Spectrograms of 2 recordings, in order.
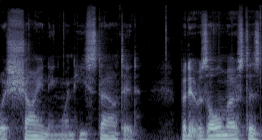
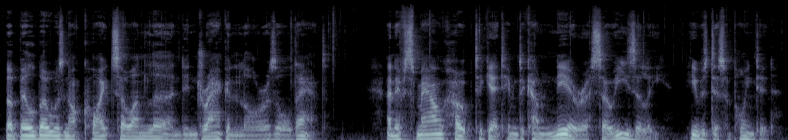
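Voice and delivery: ordinary delivery

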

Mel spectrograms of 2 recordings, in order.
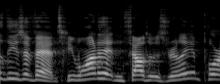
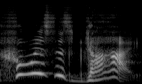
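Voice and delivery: slow, higher-pitched mock bafflement; puzzled thought; 5 semitones higher, slower than usual. Disciples privately wondering about the man on shore, puzzled. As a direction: draw it out, doubting the stranger. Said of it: "thinking to themselves".

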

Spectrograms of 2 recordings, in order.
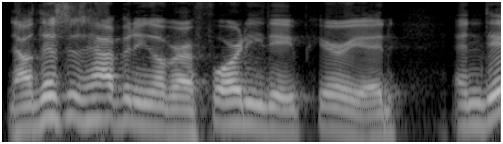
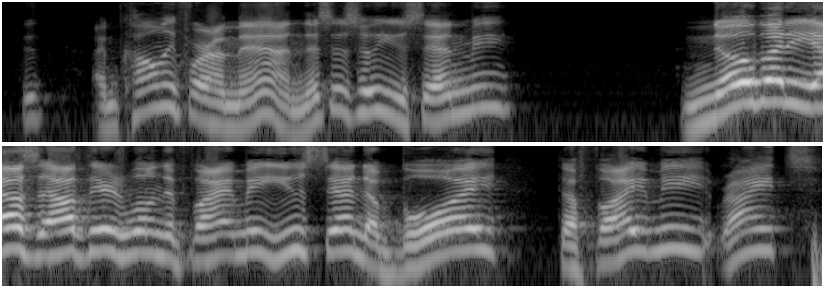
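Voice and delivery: mocking giant's taunt; 7 semitones higher, 5 dB louder than usual. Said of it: "he's probably just laughing at David".

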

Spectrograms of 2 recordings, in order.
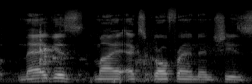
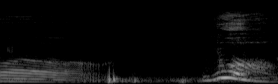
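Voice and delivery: amazed whoa. Real, not acted. Amazed reaction to the video.

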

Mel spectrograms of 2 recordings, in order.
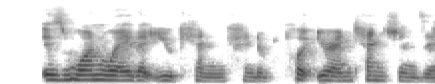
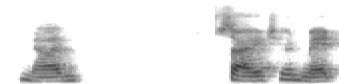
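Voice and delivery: usual speaking voice

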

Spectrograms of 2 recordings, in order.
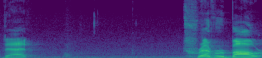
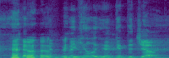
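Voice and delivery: laughing; 4 semitones higher, 4 dB louder than usual. Real, not acted. Laughing at his own joke.

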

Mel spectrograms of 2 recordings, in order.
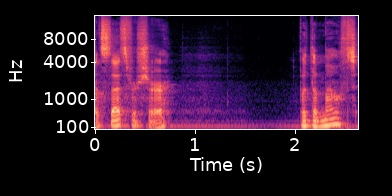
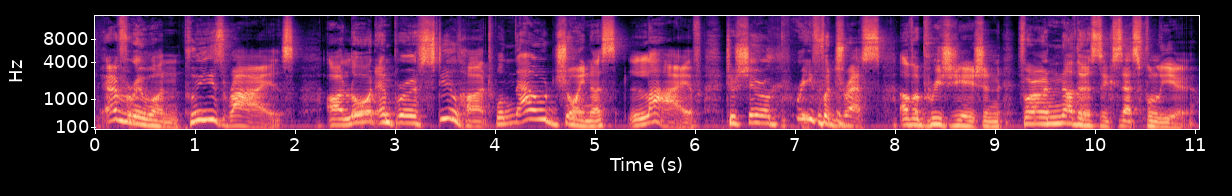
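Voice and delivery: slow, higher, ceremonial address to the room; formal announcement; 7 semitones higher, slower than usual. Acted. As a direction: announce the emperor grandly.

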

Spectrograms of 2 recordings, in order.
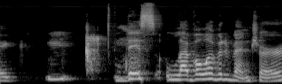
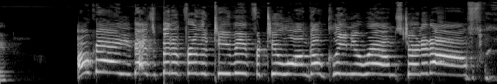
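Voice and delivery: much higher, louder, fast call; mom calling from the other room; 7 dB louder than usual. Retold or imitated. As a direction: call out like a mom ordering kids off the TV. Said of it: "my mom say".

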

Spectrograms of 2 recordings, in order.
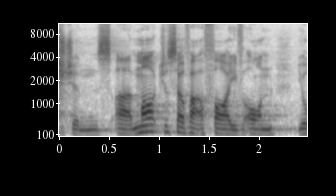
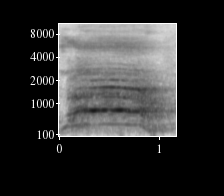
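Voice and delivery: high, loud frustrated scream; sudden shrieked outburst of frustration; worked-up scream; 8 dB louder than usual. Retold or imitated. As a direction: re-enact a teenager's exasperated scream. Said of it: "I'm so worked up".

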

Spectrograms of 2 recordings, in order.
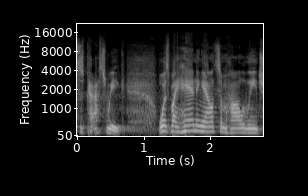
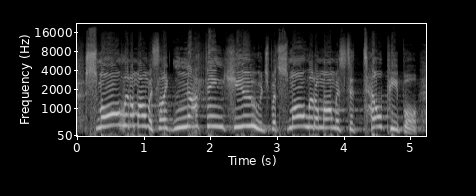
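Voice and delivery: high, driving sermon delivery; impassioned preaching; 9 semitones higher than usual. Real, not acted. Preacher urging church to bless others, impassioned. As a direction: preach it with rising intensity, leaning on key words.

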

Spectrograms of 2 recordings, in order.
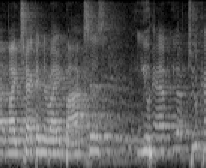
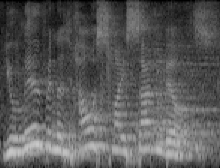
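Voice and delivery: God rebuking the accuser; 5 semitones higher than usual. Acted. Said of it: "And he says to you".

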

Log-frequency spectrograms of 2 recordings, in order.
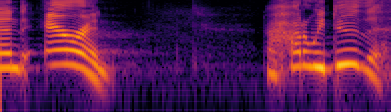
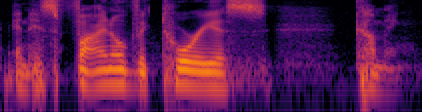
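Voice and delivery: whisper; 14 semitones lower, 10 dB quieter than usual. Real, not acted. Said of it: "whisper fade".

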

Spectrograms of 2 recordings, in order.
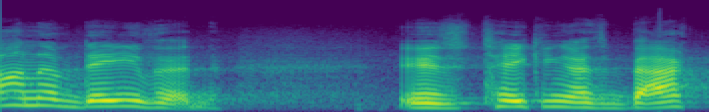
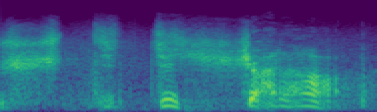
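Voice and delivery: whispered shh, then a higher just shut up; hushing crowd; 6 semitones higher, 12 dB quieter than usual. Retold or imitated. Crowd telling the blind men to hush, whispered. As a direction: hush them, annoyed. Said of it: "everybody else just went".

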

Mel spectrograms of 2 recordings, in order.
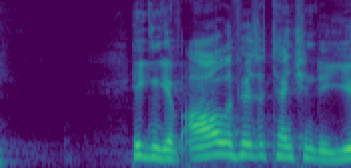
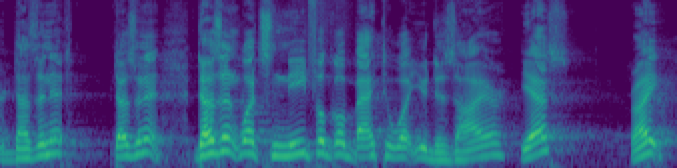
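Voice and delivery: ordinary delivery

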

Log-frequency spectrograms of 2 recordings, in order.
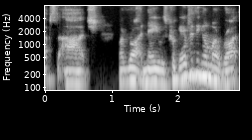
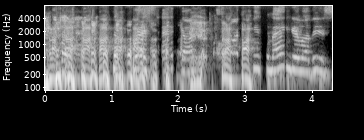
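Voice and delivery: mocking laugh; 9 semitones higher, slower than usual.

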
